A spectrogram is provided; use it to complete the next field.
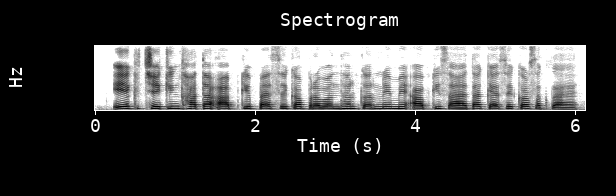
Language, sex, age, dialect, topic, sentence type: Hindi, female, 18-24, Hindustani Malvi Khadi Boli, banking, question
